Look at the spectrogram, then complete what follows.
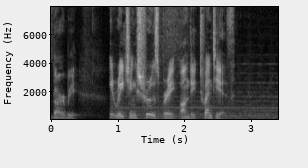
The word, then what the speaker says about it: Derby: that was talking but that's Darby I think it's pronounced Darby reaching Shrewsbury on the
